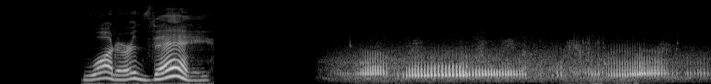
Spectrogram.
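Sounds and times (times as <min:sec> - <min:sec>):
speech: 0:00.8 - 0:02.2
frogs croaking in a buzzy rasping chorus: 0:03.2 - 0:07.1.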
